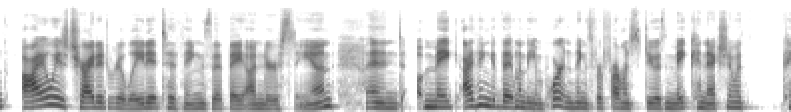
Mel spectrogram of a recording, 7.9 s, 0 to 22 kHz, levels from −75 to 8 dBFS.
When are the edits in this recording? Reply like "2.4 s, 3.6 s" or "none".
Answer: 1.1 s, 3.7 s, 5.1 s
